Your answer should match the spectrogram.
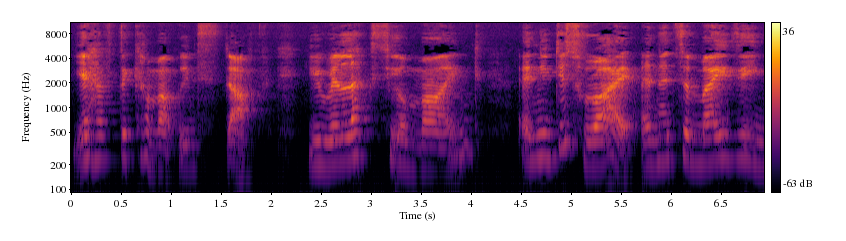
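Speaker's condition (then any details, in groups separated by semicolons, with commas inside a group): Cerebral palsy, dystonic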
